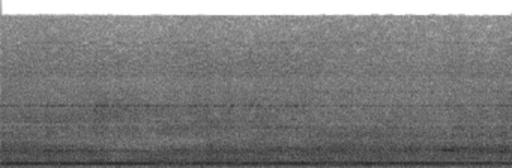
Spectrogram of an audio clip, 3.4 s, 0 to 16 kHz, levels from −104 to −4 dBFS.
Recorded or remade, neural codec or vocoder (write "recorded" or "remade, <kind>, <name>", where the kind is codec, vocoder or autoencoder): remade, codec, SNAC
